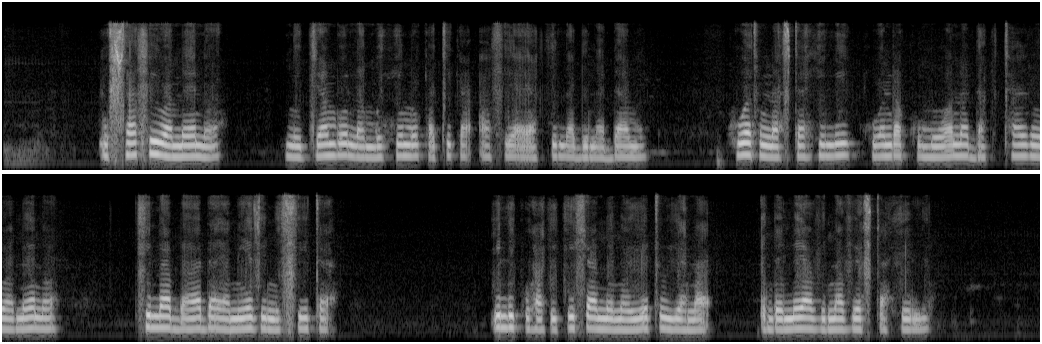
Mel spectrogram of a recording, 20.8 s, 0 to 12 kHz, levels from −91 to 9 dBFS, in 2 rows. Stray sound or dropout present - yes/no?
no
